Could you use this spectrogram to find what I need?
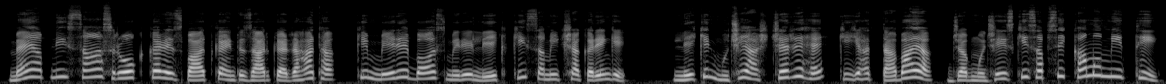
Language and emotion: Hindi, surprised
